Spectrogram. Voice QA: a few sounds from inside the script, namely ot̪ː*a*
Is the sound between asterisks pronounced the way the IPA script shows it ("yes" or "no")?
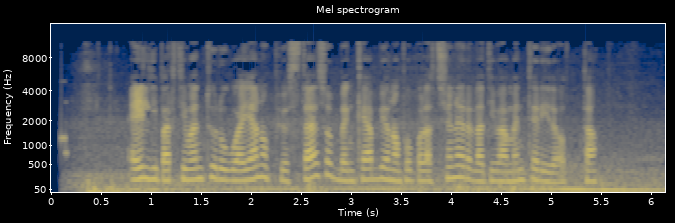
yes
